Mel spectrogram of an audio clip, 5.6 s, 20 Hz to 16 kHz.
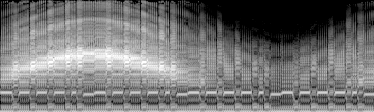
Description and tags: TR LOOP 0406
loop psy psy-trance psytrance trance goatrance goa-trance goa
goa, goa-trance, goatrance, loop, psy, psy-trance, psytrance, trance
